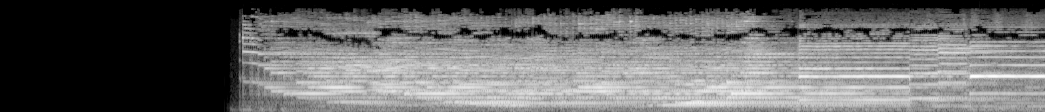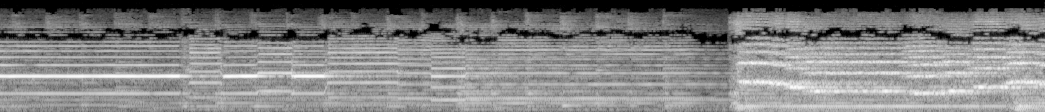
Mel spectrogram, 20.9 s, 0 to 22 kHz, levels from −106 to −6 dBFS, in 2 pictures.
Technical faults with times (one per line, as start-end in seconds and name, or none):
9.09 skip ahead
9.72-10.87 jitter buffer speed-up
